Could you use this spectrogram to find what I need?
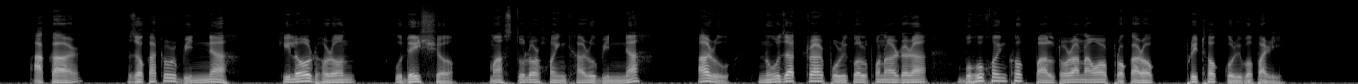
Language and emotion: Assamese, neutral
